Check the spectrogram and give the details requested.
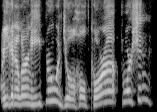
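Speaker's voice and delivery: high-pitched mock-eager question; put-on high husband voice; Seth imitation. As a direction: ask it high and goofy. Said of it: "my Seth imitation".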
